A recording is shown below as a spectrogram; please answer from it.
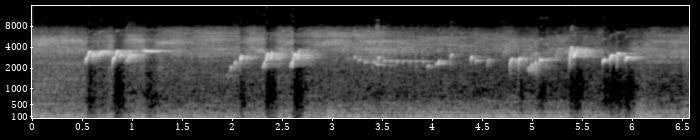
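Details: Sooty-headed bulbul song used as a bird-catching lure: short bubbly whistled phrases, repeated rapidly with rising and falling notes in varied bursts, over a faint low background hum.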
